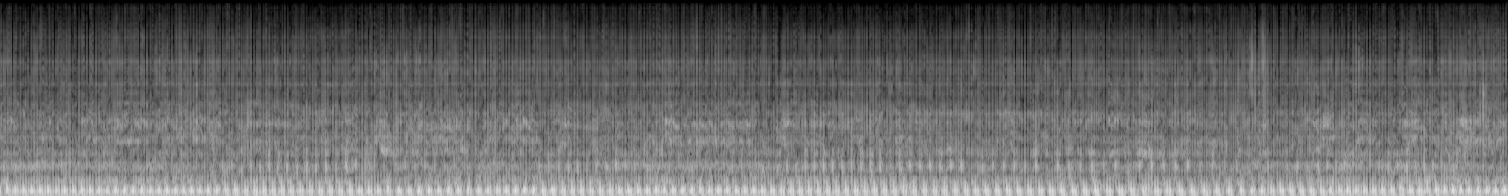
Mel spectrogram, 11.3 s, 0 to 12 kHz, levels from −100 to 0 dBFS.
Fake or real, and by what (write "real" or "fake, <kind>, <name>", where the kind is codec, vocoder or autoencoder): fake, vocoder, BigVGAN v2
